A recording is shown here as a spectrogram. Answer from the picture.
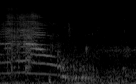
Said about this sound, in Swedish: Det är Malenas kattunge. Ja. Ja, eller var ju en kattung, men är ju inte så liten nu mera.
